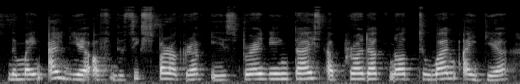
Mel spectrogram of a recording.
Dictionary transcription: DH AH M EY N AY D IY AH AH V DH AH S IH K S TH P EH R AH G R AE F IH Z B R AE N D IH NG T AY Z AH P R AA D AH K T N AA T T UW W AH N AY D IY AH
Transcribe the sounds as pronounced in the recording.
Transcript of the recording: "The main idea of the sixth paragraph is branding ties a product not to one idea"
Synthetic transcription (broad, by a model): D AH M EY N AY D IY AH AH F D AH S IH K S P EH R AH G R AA F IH S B R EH N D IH NG T AY S AH P R AA D AH K T N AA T T UW W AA N AY D IY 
